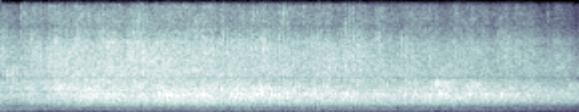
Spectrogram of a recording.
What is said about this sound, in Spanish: ¿Lo creen que esta palabra es para nosotros? denle un fuerte aplauso al Señor por eso.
